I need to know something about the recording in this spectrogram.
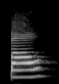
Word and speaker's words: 包: The word of today is 包. In this video, I will teach you how to pronounce it, how to write it, and how to use it.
